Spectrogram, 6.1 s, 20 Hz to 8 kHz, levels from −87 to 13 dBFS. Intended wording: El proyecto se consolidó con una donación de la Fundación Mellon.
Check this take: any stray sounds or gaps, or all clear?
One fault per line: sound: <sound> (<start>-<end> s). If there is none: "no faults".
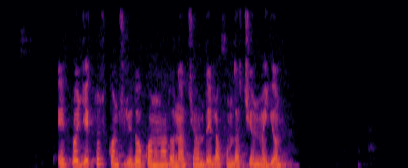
no faults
